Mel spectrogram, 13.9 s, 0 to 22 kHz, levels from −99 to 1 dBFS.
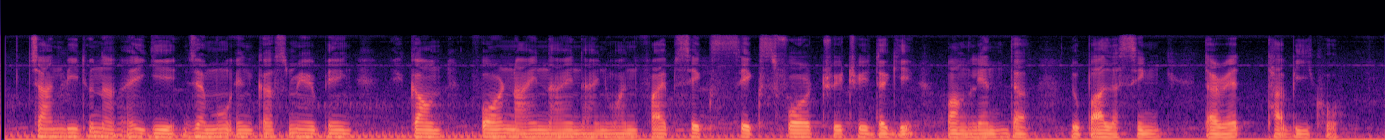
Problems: constant background noise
